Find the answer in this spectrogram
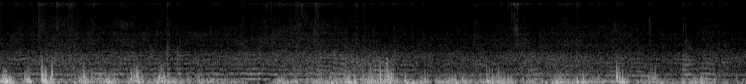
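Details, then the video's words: Loud, close buzzing of honey bees at a hive entrance, bringing in pollen and nectar; a rough low hum broken by frequent sharp surges as bees pass right by. "15 minutes of bee hive entrance! Relaxing sounds! Buzzing sound efects"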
